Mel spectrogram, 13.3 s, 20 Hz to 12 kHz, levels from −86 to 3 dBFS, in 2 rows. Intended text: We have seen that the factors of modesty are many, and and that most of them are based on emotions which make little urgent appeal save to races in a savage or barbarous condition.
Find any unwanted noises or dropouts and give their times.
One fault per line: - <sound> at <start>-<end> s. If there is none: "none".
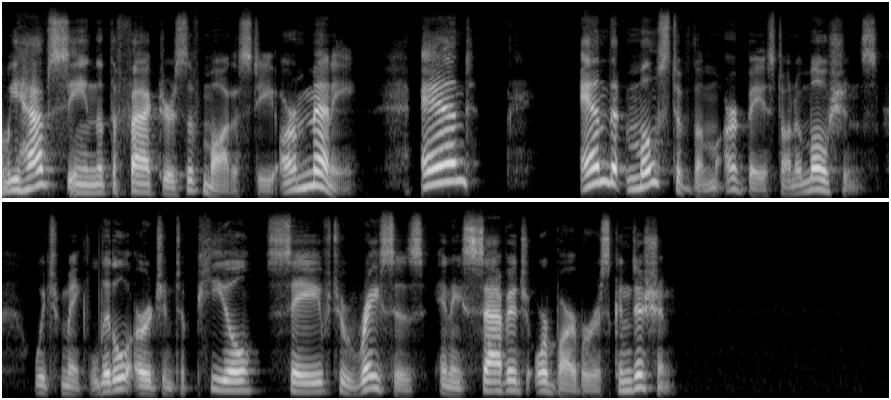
none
